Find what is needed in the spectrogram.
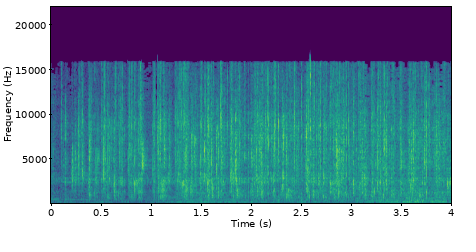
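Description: Audience applause: many hands clapping, swelling over the first second or so and then holding steady.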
